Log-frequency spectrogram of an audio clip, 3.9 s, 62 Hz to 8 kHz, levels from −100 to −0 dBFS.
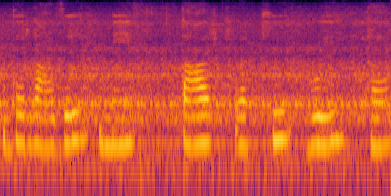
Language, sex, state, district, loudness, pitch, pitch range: Hindi, female, Punjab, Fazilka, -20 LUFS, 215 Hz, 210-230 Hz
